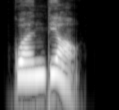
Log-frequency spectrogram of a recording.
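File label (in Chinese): "关掉", Chinese; guān diào; ปิด; ปิดเครื่อง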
